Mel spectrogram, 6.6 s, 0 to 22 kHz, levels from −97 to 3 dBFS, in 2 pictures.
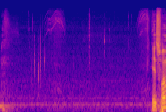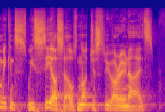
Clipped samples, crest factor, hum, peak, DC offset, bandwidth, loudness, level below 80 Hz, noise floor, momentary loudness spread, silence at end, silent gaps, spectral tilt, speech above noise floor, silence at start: under 0.1%; 16 dB; none; -4 dBFS; under 0.1%; 16 kHz; -17 LUFS; -38 dBFS; -58 dBFS; 9 LU; 0.3 s; none; -3.5 dB/octave; 41 dB; 0 s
